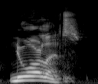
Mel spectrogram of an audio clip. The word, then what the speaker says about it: New Orleans: I used to say it New Orleans, and a bunch of people DM me within the last maybe 2 years, like, you're saying it wrong, New Orleans.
